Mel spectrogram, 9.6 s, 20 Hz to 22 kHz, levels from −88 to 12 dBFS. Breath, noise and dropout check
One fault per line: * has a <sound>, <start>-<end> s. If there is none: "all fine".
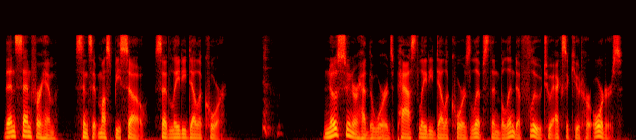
* has a sniff, 3.9-4.3 s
